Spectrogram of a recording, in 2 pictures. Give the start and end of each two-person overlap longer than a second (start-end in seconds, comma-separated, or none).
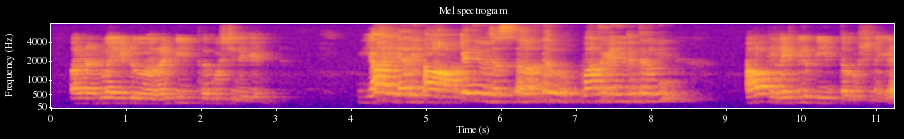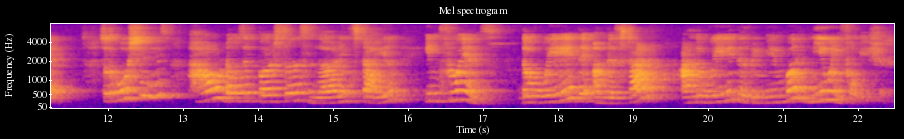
none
